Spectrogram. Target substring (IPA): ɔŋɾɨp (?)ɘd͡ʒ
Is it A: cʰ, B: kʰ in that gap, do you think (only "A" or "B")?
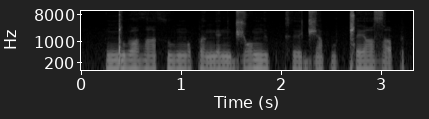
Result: B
